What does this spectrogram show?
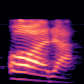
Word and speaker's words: horas: Minutos ou horas. Por quê? porque H-O, o H no espanhol, foneticamente falando, é mudo.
